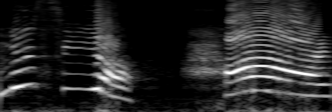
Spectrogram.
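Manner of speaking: tiny, very high voice with "hi" stretched out. Voicing the game character Tataru, the speaker greets Lucia in a small Tataru voice. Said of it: "She's small and she talks like this".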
